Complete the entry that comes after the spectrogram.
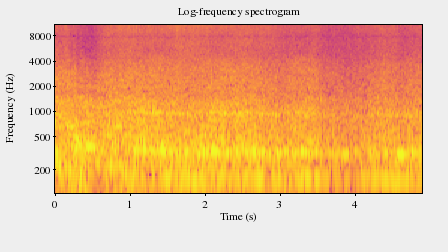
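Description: Electric train passing close by at steady speed: wheel and running noise with a steady motor hum.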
